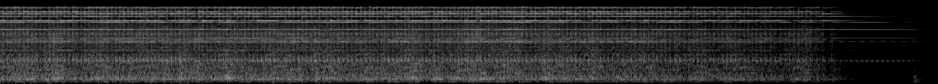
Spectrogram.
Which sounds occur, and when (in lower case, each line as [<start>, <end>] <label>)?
[0.00, 8.40] mechanisms
[0.00, 9.28] bicycle bell
[9.10, 9.18] generic impact sounds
